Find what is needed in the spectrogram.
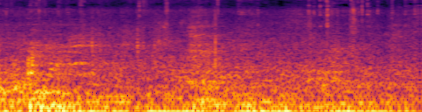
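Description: Hall ambience with a steady low electrical hum, faint voices in the first moment and a few short, light clicks and taps.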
